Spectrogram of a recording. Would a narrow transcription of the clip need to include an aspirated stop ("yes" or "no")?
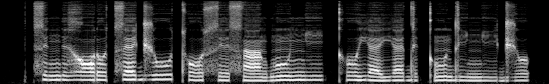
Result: yes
